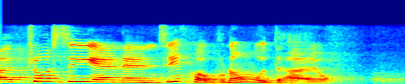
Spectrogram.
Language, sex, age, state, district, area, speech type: Sindhi, female, 18-30, Gujarat, Surat, urban, read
